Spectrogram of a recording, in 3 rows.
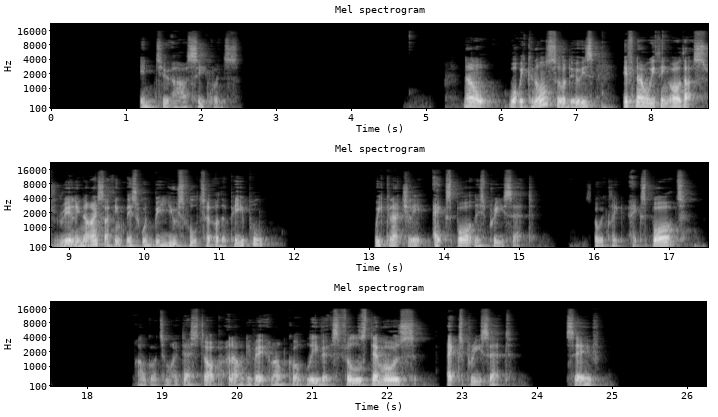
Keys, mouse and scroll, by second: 3.2 right click, 4.7 click, 8.0 click, 15.6 click, 18.5 click, 23.9 click.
